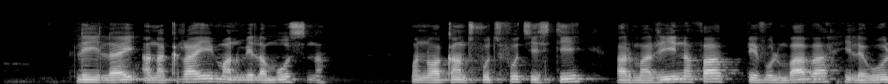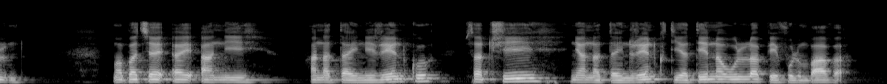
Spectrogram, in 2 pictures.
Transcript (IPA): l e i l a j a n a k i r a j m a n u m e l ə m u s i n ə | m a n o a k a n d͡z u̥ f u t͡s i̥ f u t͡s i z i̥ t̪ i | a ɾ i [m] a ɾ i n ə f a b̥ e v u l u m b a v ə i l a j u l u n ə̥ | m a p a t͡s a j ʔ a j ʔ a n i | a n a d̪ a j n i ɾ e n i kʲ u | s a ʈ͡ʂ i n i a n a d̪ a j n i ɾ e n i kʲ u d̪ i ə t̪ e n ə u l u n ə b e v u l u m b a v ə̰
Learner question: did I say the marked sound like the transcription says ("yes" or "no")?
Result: yes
